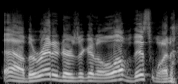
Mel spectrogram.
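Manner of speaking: loud, high silly voice; hammed-up gleeful parody, laughing at the end; mocking internet commenter. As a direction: crow it in a high put-on voice. Mocks chat in a put-on voice.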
